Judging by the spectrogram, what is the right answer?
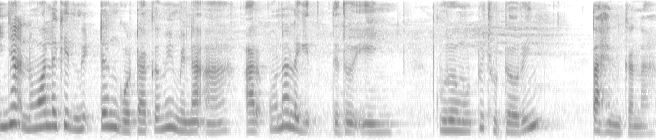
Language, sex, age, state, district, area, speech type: Santali, female, 45-60, Jharkhand, Bokaro, rural, spontaneous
